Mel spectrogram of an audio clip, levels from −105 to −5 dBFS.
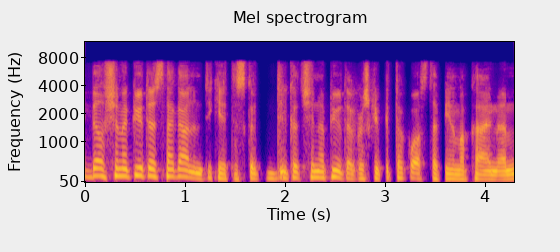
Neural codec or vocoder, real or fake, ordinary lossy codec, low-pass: codec, 16 kHz, 1 kbps, X-Codec, HuBERT features, trained on balanced general audio; fake; MP3, 96 kbps; 7.2 kHz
